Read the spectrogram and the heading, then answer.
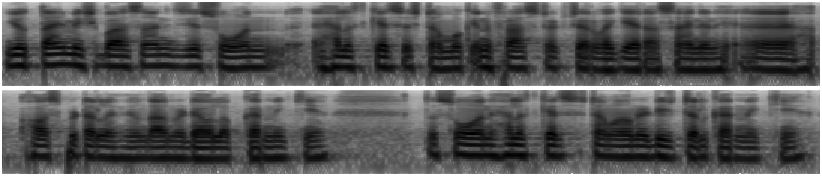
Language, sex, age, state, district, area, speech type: Kashmiri, male, 18-30, Jammu and Kashmir, Pulwama, urban, spontaneous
